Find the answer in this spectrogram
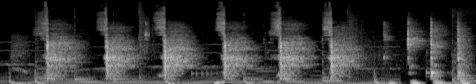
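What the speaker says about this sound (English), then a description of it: "We just slice the carrots." A knife slices through carrots on a cutting board for Korean-style deep-fried vegetables, giving a steady run of crisp, close chopping strikes, about two per second, with no talk.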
